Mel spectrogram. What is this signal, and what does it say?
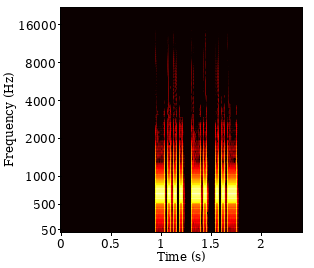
Morse code, heard as a keyed tone, about 40 wpm, 700 Hz. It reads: BNU
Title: All Cut Numbers - 3-Digit 40wpm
